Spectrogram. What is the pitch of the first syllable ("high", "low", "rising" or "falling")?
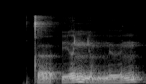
low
